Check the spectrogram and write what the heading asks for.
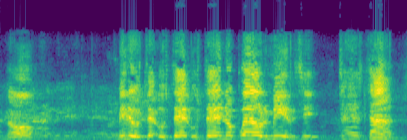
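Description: A man pastor preaching a sermon in a lively, humorous way, full of rhetorical questions. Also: sits high, slow, muffled recording, a crowd in the background.

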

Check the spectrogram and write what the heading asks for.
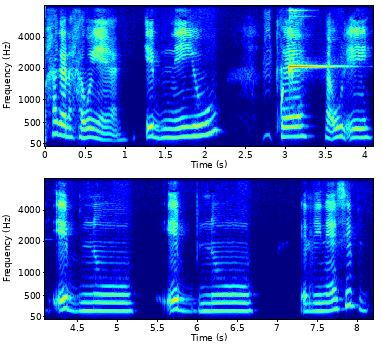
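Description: A woman with an Egyptian accent teaching a tajweed lesson, often asking her students questions and slowly drawing out example words. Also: on the low side, muffled recording. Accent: Egyptian Arabic. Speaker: Quran recitation teacher. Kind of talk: tajweed lesson explaining grammar.

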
